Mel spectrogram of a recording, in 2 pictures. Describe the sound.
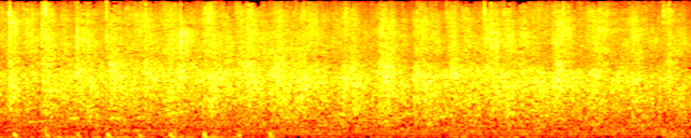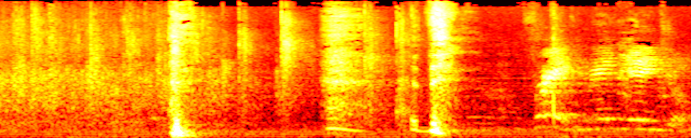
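A crowd claps in a dense, steady wash for about six seconds, then the applause thins out into a few sharp thumps and brief bits of people talking.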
